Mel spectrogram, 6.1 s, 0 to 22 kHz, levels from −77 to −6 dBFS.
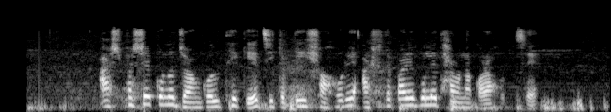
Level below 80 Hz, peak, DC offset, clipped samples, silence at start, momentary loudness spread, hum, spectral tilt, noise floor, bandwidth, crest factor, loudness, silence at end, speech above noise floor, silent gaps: -52 dBFS; 0 dBFS; under 0.1%; under 0.1%; 0.25 s; 14 LU; none; -5 dB/octave; -40 dBFS; 8 kHz; 16 dB; -16 LUFS; 0.05 s; 24 dB; none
